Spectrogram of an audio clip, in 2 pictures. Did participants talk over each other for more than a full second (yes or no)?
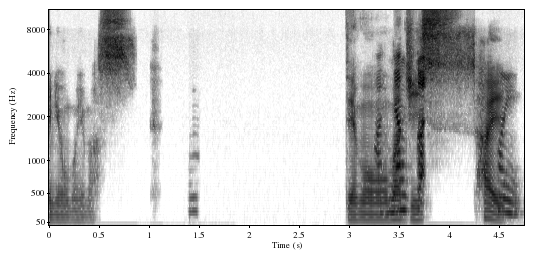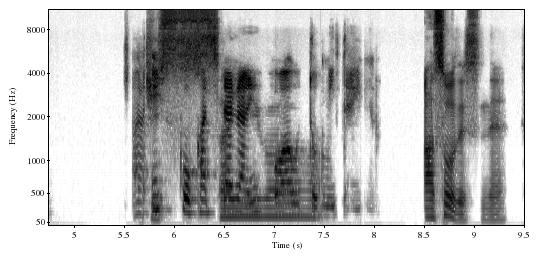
yes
